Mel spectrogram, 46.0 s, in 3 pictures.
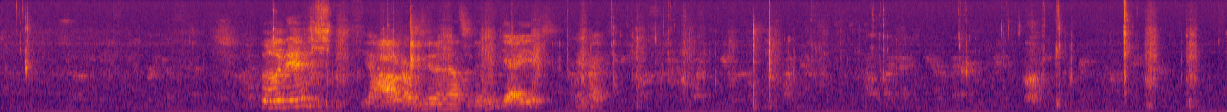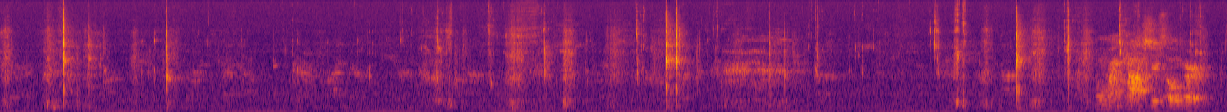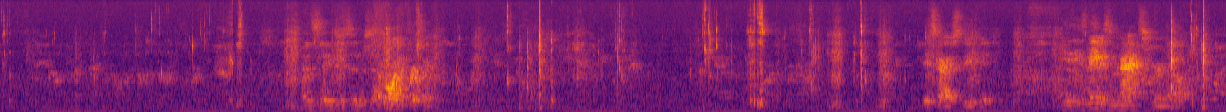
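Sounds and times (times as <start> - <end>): person chewing and crunching cereal: 1.9 - 46.0.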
